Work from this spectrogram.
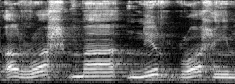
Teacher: نون کو را سے ملانا ہے، را کو دوبارہ پڑھنا ہے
